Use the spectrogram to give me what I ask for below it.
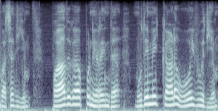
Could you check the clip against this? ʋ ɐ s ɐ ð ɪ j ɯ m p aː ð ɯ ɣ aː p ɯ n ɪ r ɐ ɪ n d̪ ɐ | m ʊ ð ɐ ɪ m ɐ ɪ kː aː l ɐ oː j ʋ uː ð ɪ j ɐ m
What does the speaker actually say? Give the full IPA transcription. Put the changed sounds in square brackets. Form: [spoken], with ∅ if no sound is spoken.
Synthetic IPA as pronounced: ʋ ɐ s ɐ ð ɪ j ɯ m p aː ð ɯ ɣ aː p ɯ n ɪ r ɐ ɪ n d̪ ɐ | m ʊ ð ɐ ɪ m ɐ ɪ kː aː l ɐ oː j ʋ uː ð ɪ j ɐ m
